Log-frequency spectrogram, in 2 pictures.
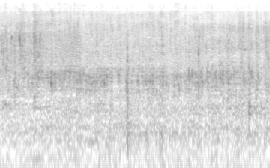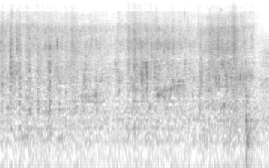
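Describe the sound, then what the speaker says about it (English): Hands being washed under a running kitchen tap while making scones: a steady broadband rush of water with small splashes and trickles, close and continuous, with no talking. "I'm going to wash my hands because I've been over the floor a little bit"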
